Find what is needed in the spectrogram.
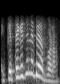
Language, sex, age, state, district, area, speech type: Odia, female, 18-30, Odisha, Bhadrak, rural, conversation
